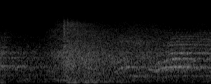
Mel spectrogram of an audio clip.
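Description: Ice hockey rink sound: skates and sticks scraping on the ice, with a distant high-pitched shout starting about a second in.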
